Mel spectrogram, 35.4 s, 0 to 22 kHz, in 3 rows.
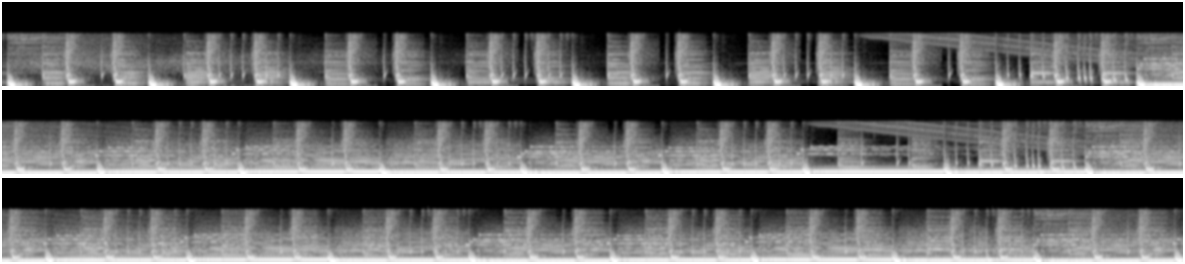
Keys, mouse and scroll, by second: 5.9 click, 7.1 click, 8.3 click, 11.2 click, 16.0 click, 18.0 click, 21.4 click, 23.2 click, 24.7 click, 24.8 click, 26.0 click, 26.2 click, 27.8 scroll up 2, 29.0 click, 31.3 click, 33.3 click, 33.4 click, 33.5 click, 33.8 click, 34.2 double click, 34.6 click, 34.6 click.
